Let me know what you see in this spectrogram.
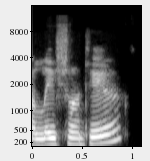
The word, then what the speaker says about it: L'Enchanteur: So can first of all, you tell us your preferred pronunciation of this beautiful line? – We are L'Enchanteur.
